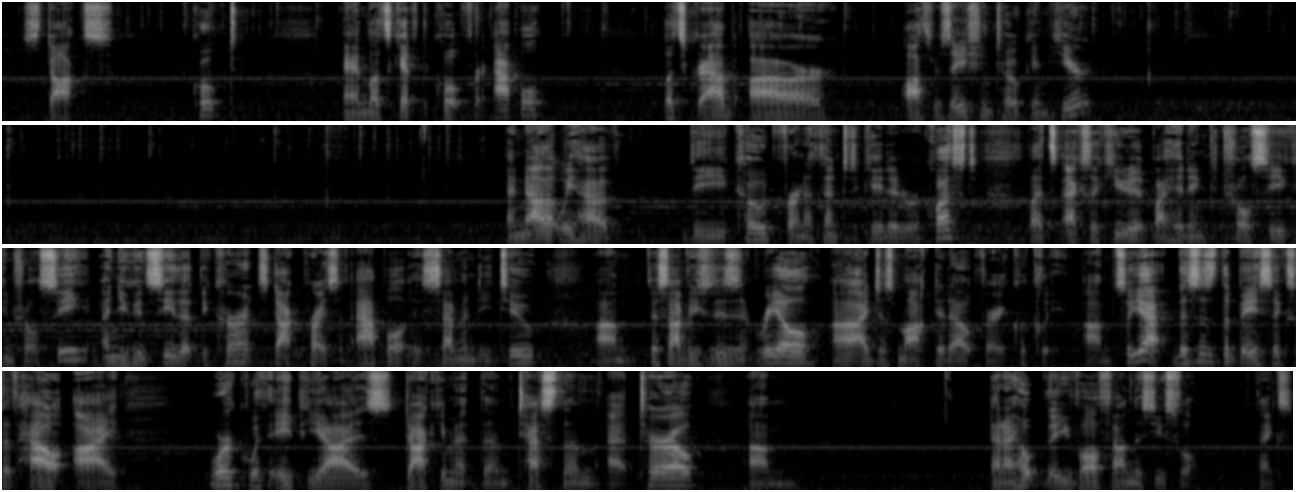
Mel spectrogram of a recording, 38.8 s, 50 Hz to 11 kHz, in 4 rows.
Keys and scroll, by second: 0.0-4.9 typing, 7.1-11.7 typing, 7.8 Escape, 13.1 typing, 18.7 ctrl+c.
